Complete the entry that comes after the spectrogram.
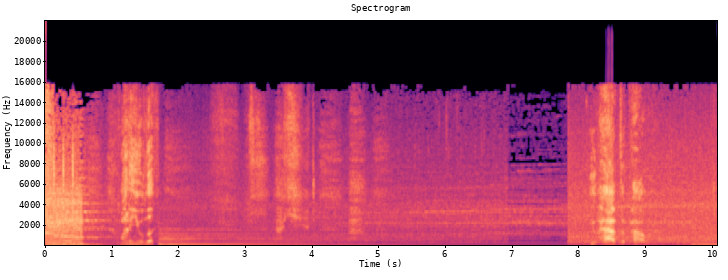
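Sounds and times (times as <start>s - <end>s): sudden loud sound: 1.7s - 6.4s
low steady drone: 1.7s - 8.2s
brief breathy sound: 2.5s - 5.2s.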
